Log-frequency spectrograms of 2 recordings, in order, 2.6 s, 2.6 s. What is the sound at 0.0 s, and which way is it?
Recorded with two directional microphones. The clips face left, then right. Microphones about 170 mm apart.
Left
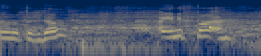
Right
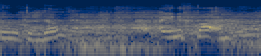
A woman's voice, 65° left (ahead or behind).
